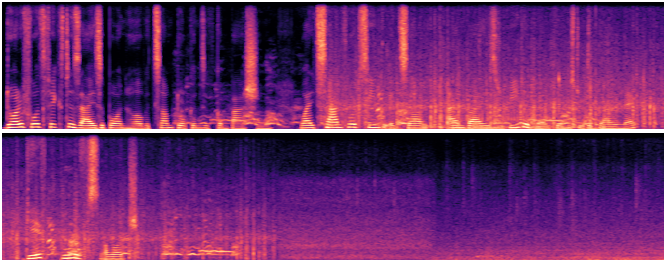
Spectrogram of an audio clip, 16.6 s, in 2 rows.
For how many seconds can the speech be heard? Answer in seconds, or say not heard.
10 s.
